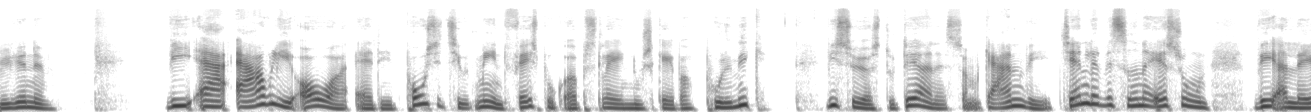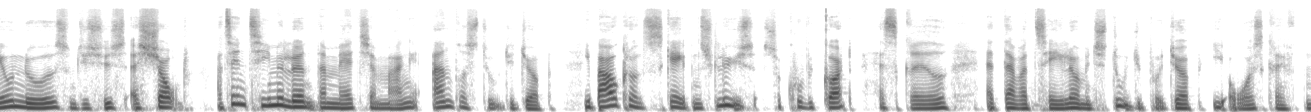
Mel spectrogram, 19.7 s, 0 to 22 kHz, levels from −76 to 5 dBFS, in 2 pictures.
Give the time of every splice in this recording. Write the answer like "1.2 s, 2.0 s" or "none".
14.2 s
